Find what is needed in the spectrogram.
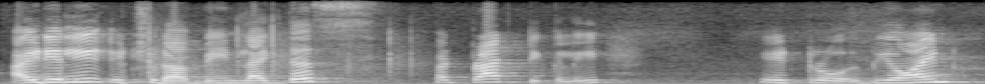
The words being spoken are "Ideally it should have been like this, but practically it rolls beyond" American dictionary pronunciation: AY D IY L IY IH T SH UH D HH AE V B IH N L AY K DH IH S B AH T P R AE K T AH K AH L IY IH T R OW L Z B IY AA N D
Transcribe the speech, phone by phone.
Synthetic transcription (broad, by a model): AY D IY L IY IH T SH UH D HH AE V B IH N L AY K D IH S B AH T P R AE K T AH K AH L IY IH T R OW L B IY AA N D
